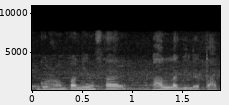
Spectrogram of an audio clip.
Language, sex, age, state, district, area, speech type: Assamese, male, 30-45, Assam, Golaghat, urban, spontaneous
